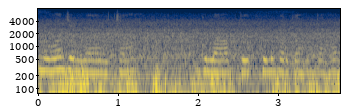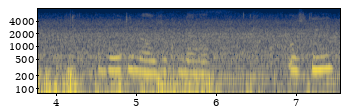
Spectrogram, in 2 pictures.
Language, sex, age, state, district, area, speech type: Punjabi, female, 18-30, Punjab, Pathankot, urban, spontaneous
